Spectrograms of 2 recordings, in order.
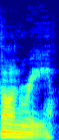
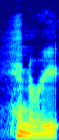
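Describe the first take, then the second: First: The name is said unlike English Henry. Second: The name is said like English Henry. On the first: The speaker calls it right. "it's Henri" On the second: The speaker calls it wrong. "It's not Henry"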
